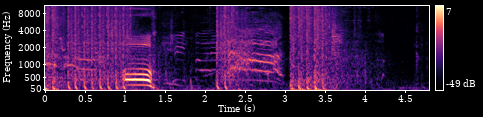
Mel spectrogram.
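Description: Dense rattling gunfire and bursts of automatic weapons from the Men of War Assault Squad battle at Mont Saint-Michel, loud and continuous with explosive cracks, and a man briefly exclaims over it.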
